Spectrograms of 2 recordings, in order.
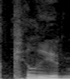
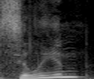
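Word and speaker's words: Cillian: I think it's Killian Murphy. Killian like like the Irish red. It's not Silian. No, it's Killian.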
